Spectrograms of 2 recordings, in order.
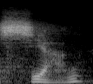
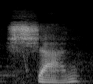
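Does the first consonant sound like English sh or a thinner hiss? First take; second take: thinner hiss; sh. First: The first consonant is a thinner, fronter hiss. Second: The first consonant sounds like English sh. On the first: The speaker calls it right. "rather than 想, where the tongue tip should be behind the lower teeth" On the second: The speaker calls it wrong. "some say 想 ... they're substituting an sh and moving their tongue up"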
